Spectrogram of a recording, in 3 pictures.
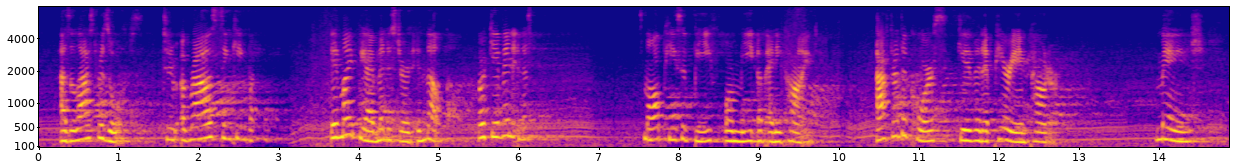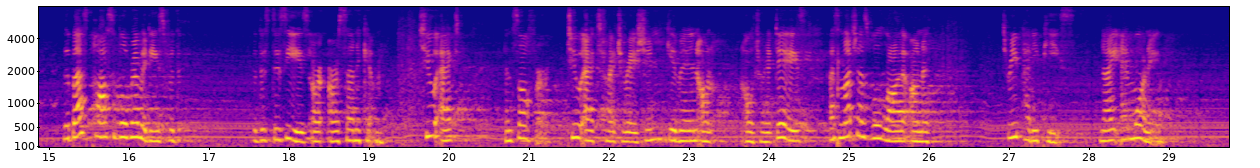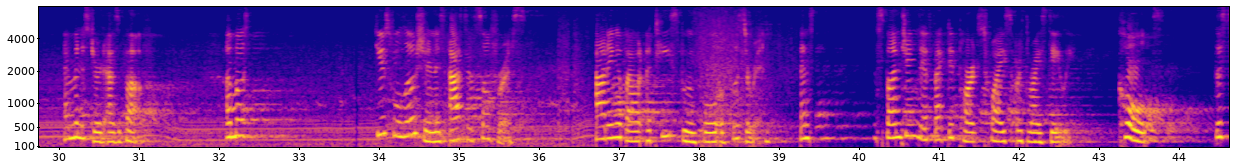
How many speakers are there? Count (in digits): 1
